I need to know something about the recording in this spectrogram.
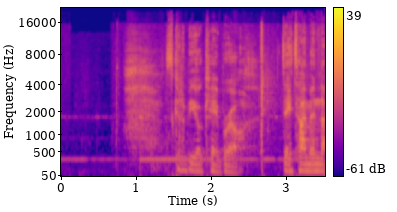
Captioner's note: sighs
